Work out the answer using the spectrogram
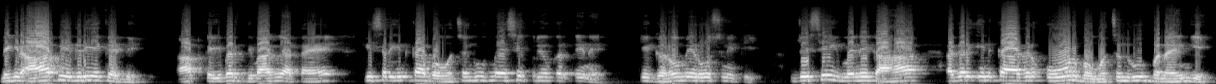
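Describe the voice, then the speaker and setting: Male grammar teacher, slightly raised pitch, drills and repeats examples for exam students. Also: darkish tone, rough recording. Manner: repeats key terms, drills example sentences slowly. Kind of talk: exam-prep grammar lesson.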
